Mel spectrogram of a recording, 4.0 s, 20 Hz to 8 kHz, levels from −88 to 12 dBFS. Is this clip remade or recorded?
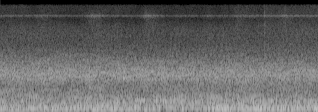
remade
